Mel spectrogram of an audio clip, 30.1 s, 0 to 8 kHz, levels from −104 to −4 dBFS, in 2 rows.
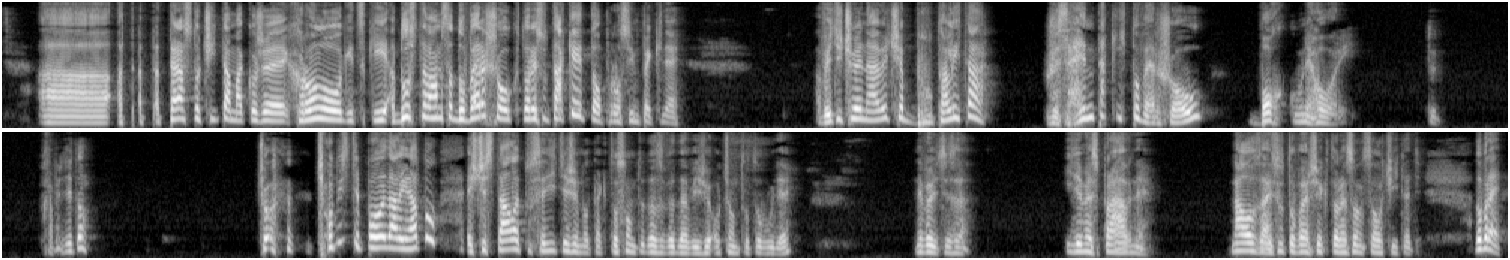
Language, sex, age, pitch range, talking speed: Slovak, male, 30-49, 175-260 Hz, 135 wpm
